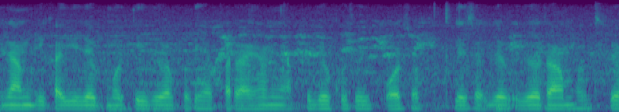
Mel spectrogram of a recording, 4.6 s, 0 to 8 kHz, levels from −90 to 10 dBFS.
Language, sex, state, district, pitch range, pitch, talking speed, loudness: Hindi, male, Bihar, Araria, 100-105 Hz, 105 Hz, 245 wpm, -27 LUFS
